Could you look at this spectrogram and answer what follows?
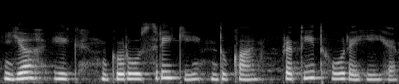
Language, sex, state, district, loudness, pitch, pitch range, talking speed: Hindi, female, Bihar, West Champaran, -17 LUFS, 250 Hz, 235-270 Hz, 135 wpm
